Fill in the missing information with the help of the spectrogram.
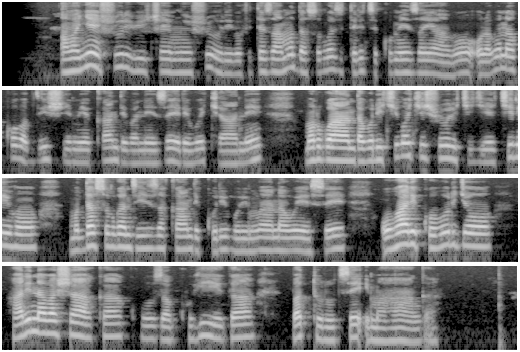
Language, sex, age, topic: Kinyarwanda, female, 36-49, education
